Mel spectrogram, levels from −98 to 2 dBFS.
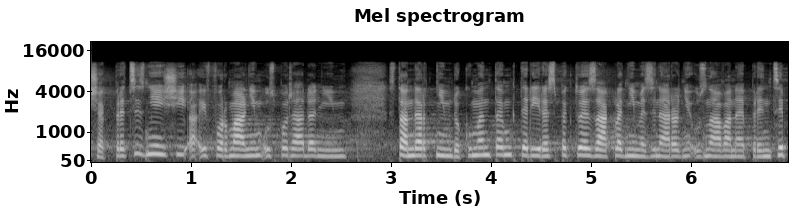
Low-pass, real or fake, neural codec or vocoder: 10.8 kHz; real; none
